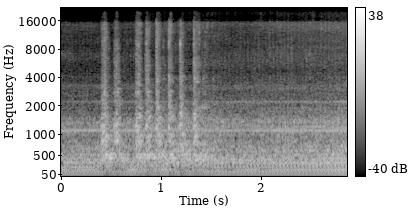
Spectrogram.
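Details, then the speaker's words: SuperSplit kinetic flywheel log splitter with a high-revving small engine and fast ratcheting clacks about eight per second; the rack skips when the lever isn't yanked up firmly, and lower RPM helps avoid it. "now listen watch this I'm going to make it skip I'll make it skip by not raising it up for"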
